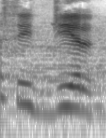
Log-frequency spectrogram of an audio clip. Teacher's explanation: Yang terakhir itu adalah mad tabi'i pada kata sijil, yang mana cara bacanya itu bunyi ji dipanjangkan dua harokat.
